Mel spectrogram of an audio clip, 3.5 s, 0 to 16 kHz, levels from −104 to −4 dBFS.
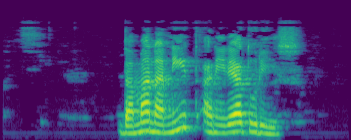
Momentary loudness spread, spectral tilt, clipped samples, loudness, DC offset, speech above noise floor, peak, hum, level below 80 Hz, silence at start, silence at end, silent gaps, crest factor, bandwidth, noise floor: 14 LU; -4.5 dB/octave; under 0.1%; -18 LUFS; under 0.1%; 46 dB; 0 dBFS; none; -72 dBFS; 1.2 s; 0.55 s; none; 20 dB; 9 kHz; -64 dBFS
